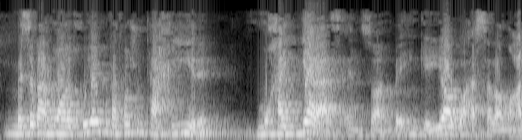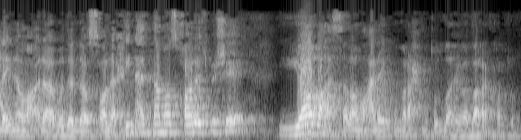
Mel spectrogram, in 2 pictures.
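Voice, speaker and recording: A man lecturing on religious law, reciting Arabic passages slowly and explaining them in quick, conversational asides. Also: fairly high pitch, reverberant. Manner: slow chanting of quoted Arabic, quick asides. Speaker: seminary lecturer.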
